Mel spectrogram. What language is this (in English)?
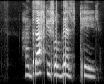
Icelandic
